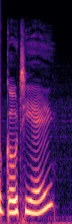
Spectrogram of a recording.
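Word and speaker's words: Gaultier: Also, apparently, Gautier, am I pronouncing that right? Jean-Paul Gautier? – Yeah.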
